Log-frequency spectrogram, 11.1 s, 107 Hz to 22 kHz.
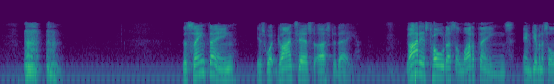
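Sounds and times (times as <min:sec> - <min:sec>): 
person clearing throat: 0:00.5 - 0:01.3
speech: 0:03.7 - 0:07.2, 0:08.1 - 0:11.0.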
